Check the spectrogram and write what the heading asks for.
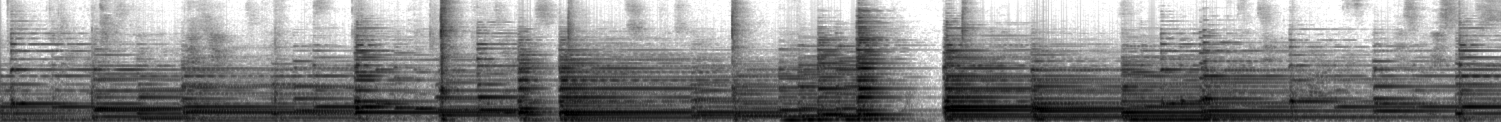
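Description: Digital stage keyboard played in a piano voice: an instrumental passage of held chords over a bass line. About nine seconds in the sound dies away for a moment, then the chords come back in suddenly.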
